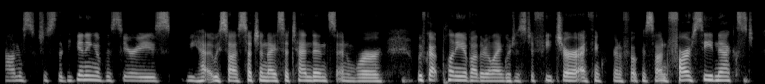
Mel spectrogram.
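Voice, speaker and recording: A woman's voice: on the low side, steady tone, fast talker, no echo. A woman presenting a report as library director at a board meeting, earnest, with frequent ums and restarts. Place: public meeting room.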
